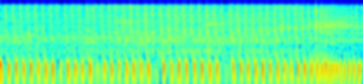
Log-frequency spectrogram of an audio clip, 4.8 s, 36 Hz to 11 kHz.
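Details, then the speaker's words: 100cc motorcycle engine often ridden at 90–100 km/h, before service: sharp, rapid knocking about three per second over the single-cylinder idle; engine knocking, resolved by service. "उसमें आप सुनिए कि bike में से, engine में से क्या cut cut cut cut cut cut की आवाज़ आ रही है।"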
